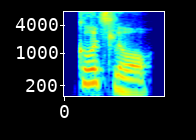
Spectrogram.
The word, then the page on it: coleslaw: Indian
